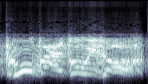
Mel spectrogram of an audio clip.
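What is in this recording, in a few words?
Hungarian bomb failure mood high, speech; War Thunder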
